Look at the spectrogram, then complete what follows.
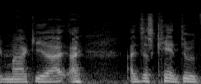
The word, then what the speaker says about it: Macchia: They would pronounce it Macchia. Yeah. My years of Italian class would tell me Macchia.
